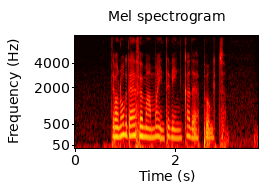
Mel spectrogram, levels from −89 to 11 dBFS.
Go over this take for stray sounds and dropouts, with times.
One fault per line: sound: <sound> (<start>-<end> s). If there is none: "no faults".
no faults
